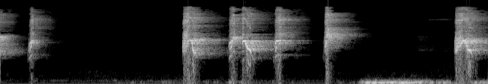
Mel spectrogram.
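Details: Orange-headed thrush singing as a lure to trigger other birds, short loud harsh notes and brief bursts separated by gaps, with a low rumbling noise in the background near the end.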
